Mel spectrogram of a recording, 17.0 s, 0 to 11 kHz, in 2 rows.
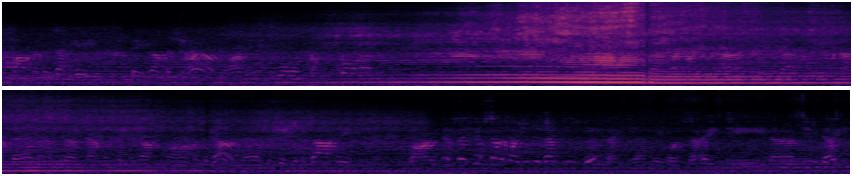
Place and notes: Silverstone Circuit, Towcester, UK - British Motorcycle Grand Prix 2018... moto one ...
British Motorcycle Grand Prix 2018 ... moto one ... free practice one ... maggotts ... lavalier mics clipped to sandwich box ...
